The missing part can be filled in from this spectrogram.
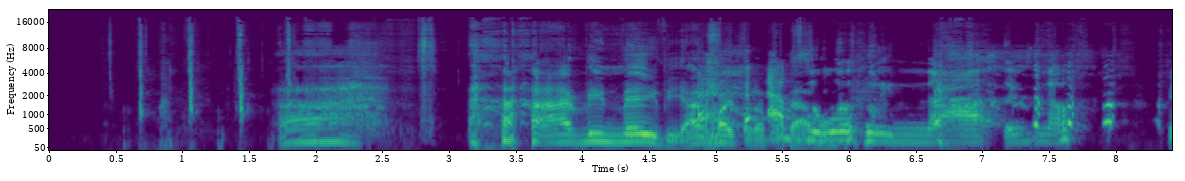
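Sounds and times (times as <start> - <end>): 
wet smacking and crunching of open-mouthed chewing: 0.4 - 3.2
speech: 1.7 - 2.4, 3.4 - 7.8
person humming or groaning: 1.7 - 2.5
laughter: 3.2 - 8.4.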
